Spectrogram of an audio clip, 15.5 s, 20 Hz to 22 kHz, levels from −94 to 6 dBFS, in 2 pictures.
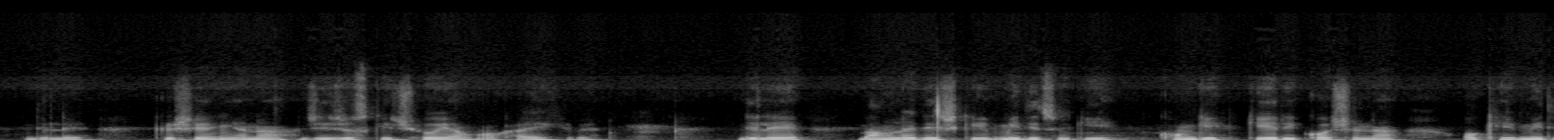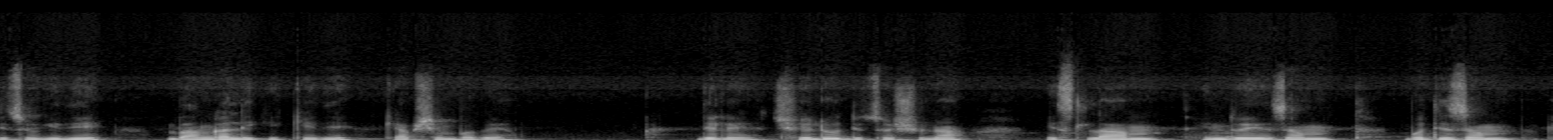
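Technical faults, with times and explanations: Throughout: clock drift between sender and receiver. The sending side's clock runs fast, by about four percent. Audio keeps arriving a little quicker than the receiver plays it out, so its jitter buffer steadily fills and has to be trimmed. The result is a chain of tiny timing hiccups at uneven spacing rather than one dropout or a steady pitch change. What separates this from packet loss is that nothing goes silent and no gaps open; the stream is only being nudged back into step.
0.05 to 15.50 s: repeated timing corrections. Across nearly the whole of the speech the receiver keeps removing short slivers of sound to hold playback level with the faster sender, netting out to a 103 percent pace. Every edit runs the same way, shortening rather than repeating, and each is small, so if heard at all they come through as faint stumbles and a slightly restless tempo. 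Unlike a simple speed-up, the pitch stays put and the unevenness lies in the rhythm alone.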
